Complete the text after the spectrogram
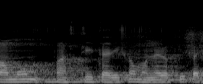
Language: Odia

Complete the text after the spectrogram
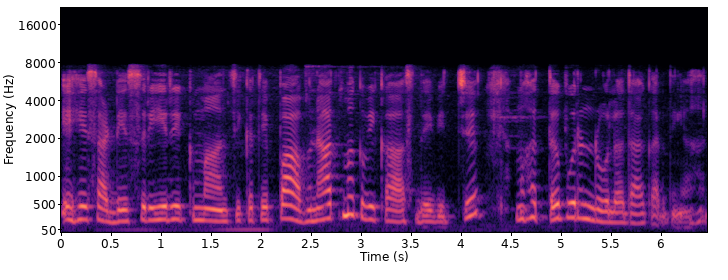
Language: Punjabi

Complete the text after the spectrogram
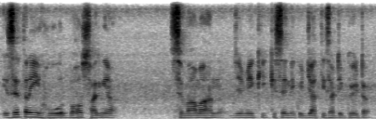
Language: Punjabi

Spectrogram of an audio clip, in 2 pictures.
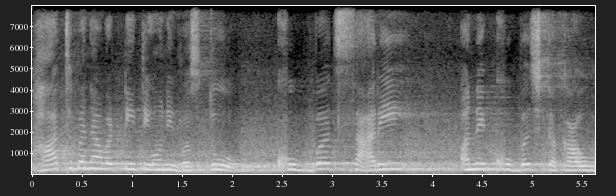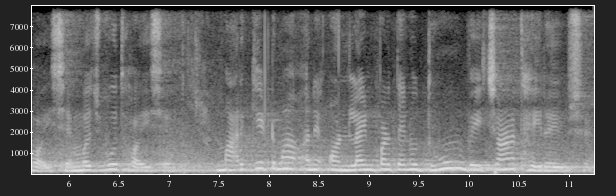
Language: Gujarati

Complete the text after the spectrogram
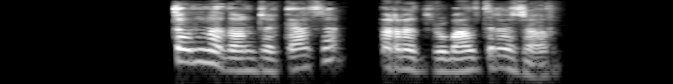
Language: Catalan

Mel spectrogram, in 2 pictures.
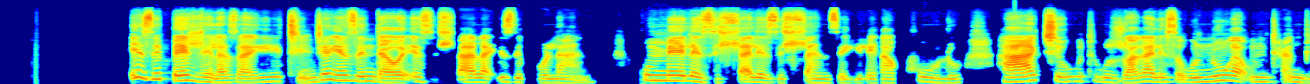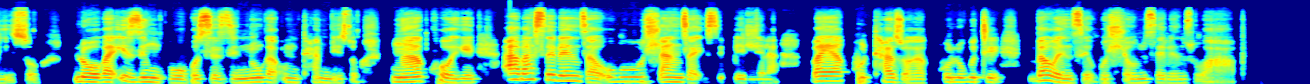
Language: North Ndebele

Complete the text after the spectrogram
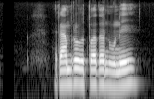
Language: Nepali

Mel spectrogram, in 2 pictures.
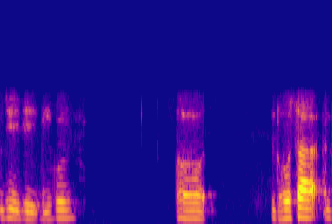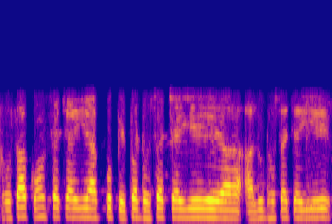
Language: Hindi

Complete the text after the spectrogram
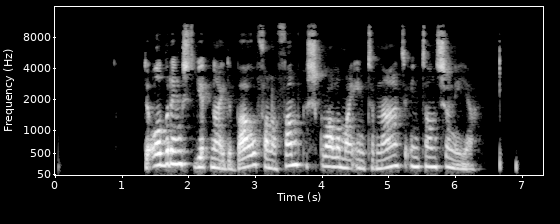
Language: Western Frisian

